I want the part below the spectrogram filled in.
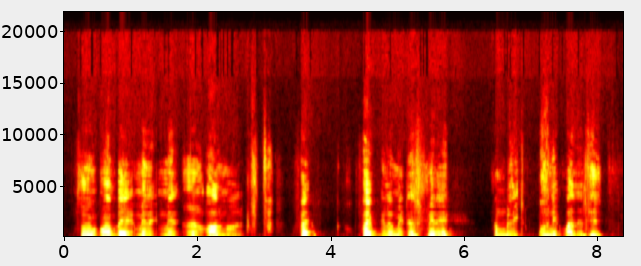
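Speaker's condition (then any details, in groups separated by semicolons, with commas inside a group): Cerebral palsy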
